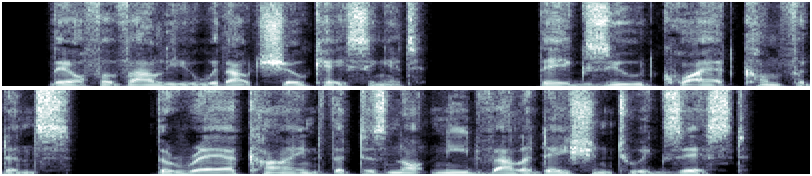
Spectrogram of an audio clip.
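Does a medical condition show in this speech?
No.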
